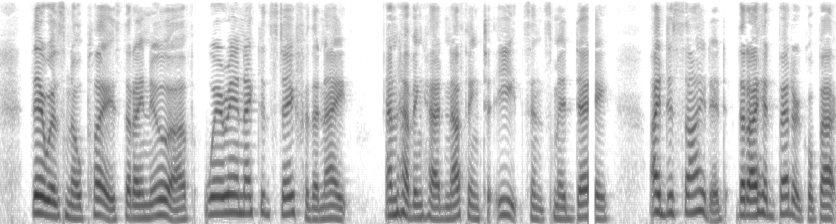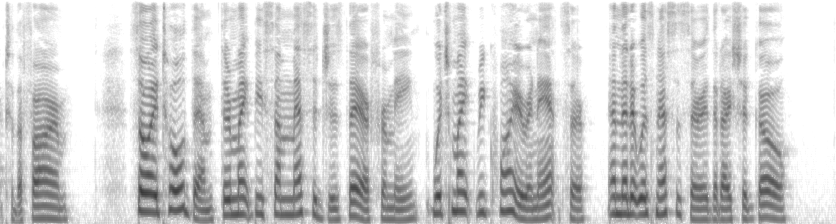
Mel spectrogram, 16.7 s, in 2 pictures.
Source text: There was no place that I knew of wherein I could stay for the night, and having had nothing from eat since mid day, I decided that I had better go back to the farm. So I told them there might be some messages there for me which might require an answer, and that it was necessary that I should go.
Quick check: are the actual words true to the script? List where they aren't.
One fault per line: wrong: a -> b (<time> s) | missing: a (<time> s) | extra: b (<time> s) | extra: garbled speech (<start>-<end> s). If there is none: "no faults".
wrong: from -> to (4.8 s)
